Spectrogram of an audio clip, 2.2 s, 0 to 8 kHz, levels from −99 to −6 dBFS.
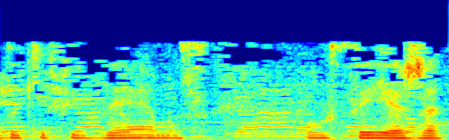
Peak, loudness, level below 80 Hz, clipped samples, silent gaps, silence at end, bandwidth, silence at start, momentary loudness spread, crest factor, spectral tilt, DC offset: -8 dBFS; -25 LUFS; -50 dBFS; under 0.1%; none; 0 s; 5.8 kHz; 0 s; 14 LU; 16 dB; -10 dB/octave; under 0.1%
